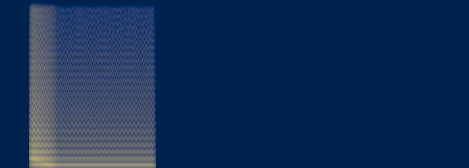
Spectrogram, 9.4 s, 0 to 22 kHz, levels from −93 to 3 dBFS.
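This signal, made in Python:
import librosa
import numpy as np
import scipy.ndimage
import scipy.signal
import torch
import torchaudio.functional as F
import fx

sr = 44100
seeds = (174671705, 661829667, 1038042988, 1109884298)

y = fx.sub_patch_vibrato(sr, seeds[0], note=69, wave='square', wave2='saw', interval_st=0, detune_cents=16, level2_db=-11.5, sub_db=-0.5, noise_db=-30.0, kind='highpass', cutoff_hz=360.0, q=1.4, env_oct=2.0, env_decay_s=0.45, env_sustain_pct=15, attack_ms=88.0, decay_s=0.48, sustain_db=-21.0, release_s=0.07, note_s=2.47, lfo_hz=12.0, vibrato_cents=71)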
